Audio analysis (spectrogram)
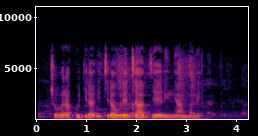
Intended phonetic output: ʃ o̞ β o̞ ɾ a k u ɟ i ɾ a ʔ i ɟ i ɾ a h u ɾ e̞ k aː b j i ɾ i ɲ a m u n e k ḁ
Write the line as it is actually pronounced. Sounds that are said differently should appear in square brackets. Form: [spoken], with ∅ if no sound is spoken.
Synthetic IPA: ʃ o̞ β o̞ ɾ a k u ɟ i ɾ a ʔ i [c] i ɾ a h u ɾ e̞ [c] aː b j [e] ɾ i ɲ a m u n e k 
